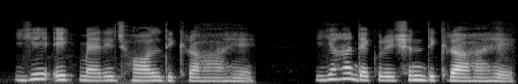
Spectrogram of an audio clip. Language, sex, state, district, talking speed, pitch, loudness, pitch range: Hindi, female, Bihar, Gaya, 140 wpm, 185 Hz, -18 LUFS, 170-205 Hz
